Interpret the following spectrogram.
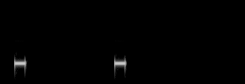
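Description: Two short, identical electronic beeps at one steady pitch, about a second apart, with silence around them.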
